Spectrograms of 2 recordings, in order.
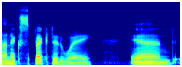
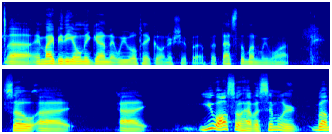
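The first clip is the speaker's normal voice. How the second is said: ordinary delivery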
